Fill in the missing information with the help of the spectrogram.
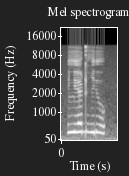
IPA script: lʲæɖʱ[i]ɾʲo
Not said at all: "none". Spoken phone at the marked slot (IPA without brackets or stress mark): i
